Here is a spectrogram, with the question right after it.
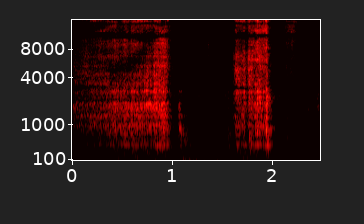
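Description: Scissors rasp through quilting fabric to trim the seam allowance on a Christmas tree quilt block, two close snipping strokes with a brief pause between, no talking.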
